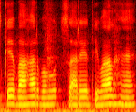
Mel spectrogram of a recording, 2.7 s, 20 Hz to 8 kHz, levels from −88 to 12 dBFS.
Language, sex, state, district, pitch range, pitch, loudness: Hindi, male, Jharkhand, Garhwa, 150-160 Hz, 155 Hz, -18 LUFS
